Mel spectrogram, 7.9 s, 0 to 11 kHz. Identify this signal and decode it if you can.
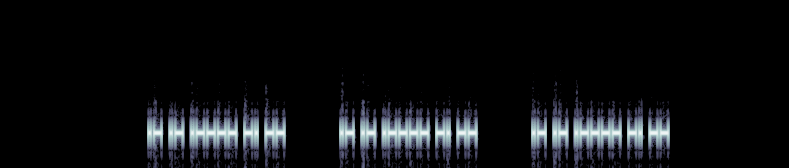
Morse code, heard as a keyed tone, about 46 wpm, 700 Hz. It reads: AA1NM AA1NM AA1NM
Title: USA Call Signs - 5 Characters - Repeated 3x - 45wpm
